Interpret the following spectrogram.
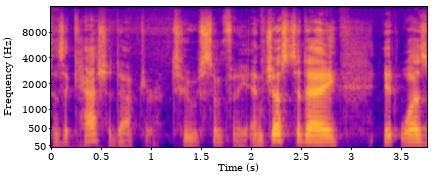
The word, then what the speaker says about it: Symfony: is a web framework called symphony and it's spelled like this sym Fon Y and I have not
